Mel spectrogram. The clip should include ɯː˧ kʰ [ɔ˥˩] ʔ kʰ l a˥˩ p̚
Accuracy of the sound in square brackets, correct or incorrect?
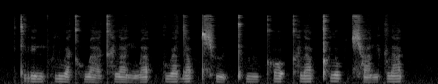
correct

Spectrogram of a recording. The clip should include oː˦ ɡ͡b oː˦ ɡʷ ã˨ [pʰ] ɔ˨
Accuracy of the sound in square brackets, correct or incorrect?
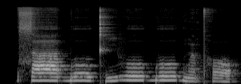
correct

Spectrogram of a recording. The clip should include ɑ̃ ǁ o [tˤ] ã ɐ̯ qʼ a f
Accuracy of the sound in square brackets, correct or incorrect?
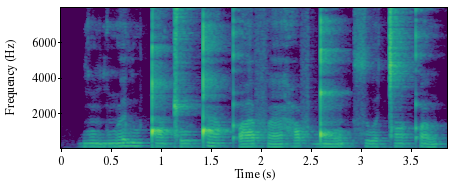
incorrect: ǃ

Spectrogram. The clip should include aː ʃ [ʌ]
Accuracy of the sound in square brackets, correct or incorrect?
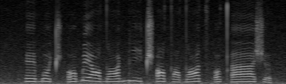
incorrect: ə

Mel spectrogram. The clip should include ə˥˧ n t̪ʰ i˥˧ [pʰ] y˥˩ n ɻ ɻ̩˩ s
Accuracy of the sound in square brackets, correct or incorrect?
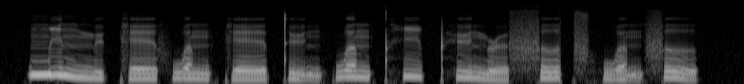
correct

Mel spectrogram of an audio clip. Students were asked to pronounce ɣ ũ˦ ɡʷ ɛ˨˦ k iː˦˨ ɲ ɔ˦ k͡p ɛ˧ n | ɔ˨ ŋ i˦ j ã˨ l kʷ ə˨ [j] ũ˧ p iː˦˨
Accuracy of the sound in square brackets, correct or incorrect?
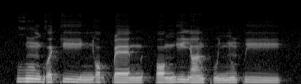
incorrect: ɲ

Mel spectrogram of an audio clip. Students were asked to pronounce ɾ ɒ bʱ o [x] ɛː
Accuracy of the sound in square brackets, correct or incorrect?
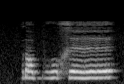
correct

